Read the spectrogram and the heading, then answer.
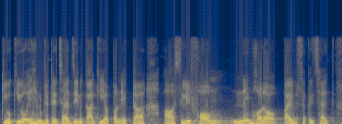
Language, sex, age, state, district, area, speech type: Maithili, male, 30-45, Bihar, Darbhanga, rural, spontaneous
